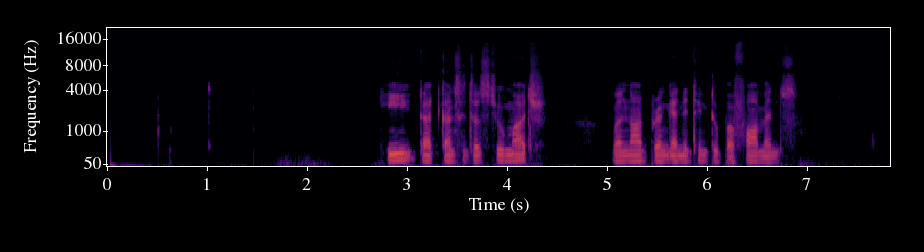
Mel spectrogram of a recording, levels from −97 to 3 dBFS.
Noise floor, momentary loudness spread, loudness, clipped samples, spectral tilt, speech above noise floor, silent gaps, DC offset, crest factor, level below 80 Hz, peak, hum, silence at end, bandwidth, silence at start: under -90 dBFS; 10 LU; -52 LUFS; under 0.1%; -5.5 dB/octave; over 38 dB; none; under 0.1%; 20 dB; -86 dBFS; -36 dBFS; none; 0.95 s; 15.5 kHz; 0.05 s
